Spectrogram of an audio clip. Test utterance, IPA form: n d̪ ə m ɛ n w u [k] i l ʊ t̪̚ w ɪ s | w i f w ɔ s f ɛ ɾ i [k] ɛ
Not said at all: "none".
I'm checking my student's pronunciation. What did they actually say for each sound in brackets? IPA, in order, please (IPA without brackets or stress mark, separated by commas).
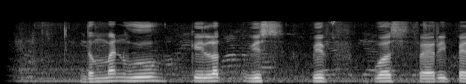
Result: k, p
